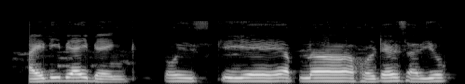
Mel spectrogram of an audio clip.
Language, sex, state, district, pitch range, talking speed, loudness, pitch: Hindi, male, Bihar, Lakhisarai, 140-155 Hz, 105 wpm, -15 LUFS, 150 Hz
